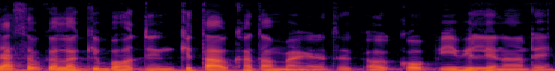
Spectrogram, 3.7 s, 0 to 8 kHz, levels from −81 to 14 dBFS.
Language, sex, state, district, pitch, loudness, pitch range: Maithili, male, Bihar, Madhepura, 130 Hz, -20 LUFS, 115-135 Hz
